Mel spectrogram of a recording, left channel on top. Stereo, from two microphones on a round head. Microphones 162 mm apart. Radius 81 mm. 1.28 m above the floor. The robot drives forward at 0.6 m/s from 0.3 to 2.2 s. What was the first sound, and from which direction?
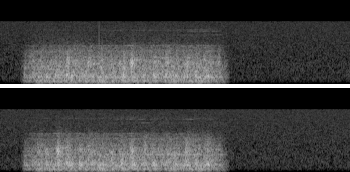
Only background noise.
